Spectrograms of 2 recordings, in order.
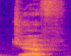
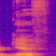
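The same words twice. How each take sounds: First: "gif" with a soft g, like a j. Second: "gif" with a hard g, as in gift. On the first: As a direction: say "gif" as if spelt jif. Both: Shown as a demonstration. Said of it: "depending on who brought you up".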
